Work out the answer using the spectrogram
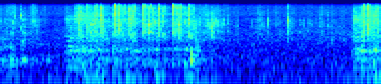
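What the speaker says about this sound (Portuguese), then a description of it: "Não acompanha onde a agulha está batendo, mas sim onde o calcador tá batendo" A sewing machine stitches a curve while sewing a small zippered pouch, running in quiet bursts of rapid needle clatter with short pauses in between and no talking.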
